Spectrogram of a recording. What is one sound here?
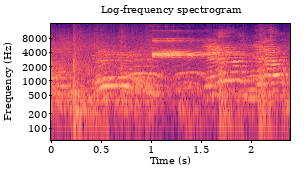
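A referee blows a sharp whistle.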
